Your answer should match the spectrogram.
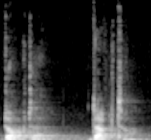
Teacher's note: It's the second syllable here of doctor. It's called a schwa. It's a light half syllable.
